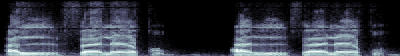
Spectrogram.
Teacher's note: Untuk qaf dia lebih tebal. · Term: huruf qaf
